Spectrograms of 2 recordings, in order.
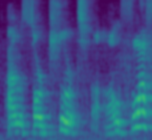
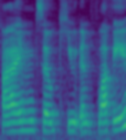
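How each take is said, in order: First: It is said in an imitation of Stitch's voice. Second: It is said in the speaker's normal voice.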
